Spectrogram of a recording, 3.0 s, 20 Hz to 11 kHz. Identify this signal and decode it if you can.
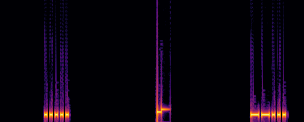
Morse code, heard as a keyed tone, about 44 wpm, 700 Hz. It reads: 5 7
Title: Single Character (Letter:Number:Punctuation:Prosign) Alt 45wpm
